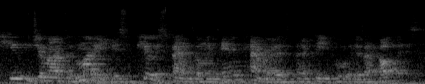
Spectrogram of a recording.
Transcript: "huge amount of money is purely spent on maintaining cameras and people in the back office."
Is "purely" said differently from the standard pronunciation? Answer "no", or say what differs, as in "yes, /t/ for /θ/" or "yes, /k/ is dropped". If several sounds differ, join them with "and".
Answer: yes, /l/ is dropped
